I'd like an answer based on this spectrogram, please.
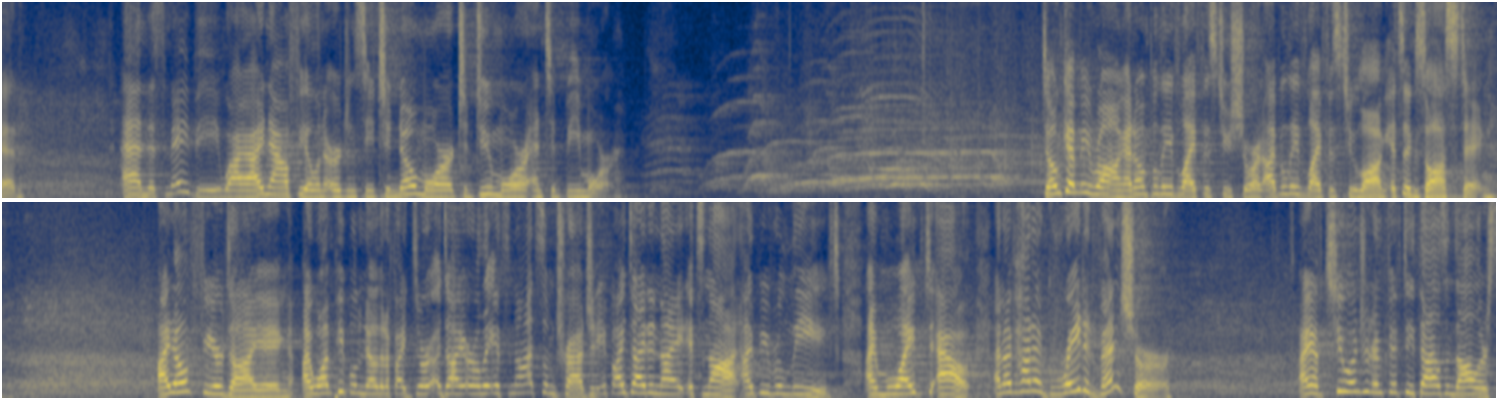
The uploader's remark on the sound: live in Dallas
